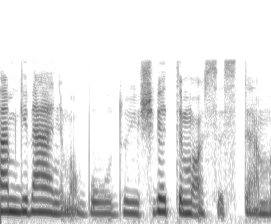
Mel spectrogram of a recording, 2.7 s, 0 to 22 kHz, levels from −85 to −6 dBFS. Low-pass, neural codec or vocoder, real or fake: 7.2 kHz; vocoder, 44.1 kHz, 128 mel bands, Pupu-Vocoder; fake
